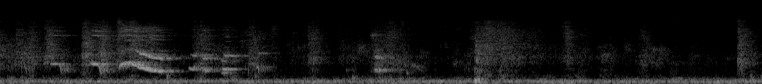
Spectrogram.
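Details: Six Labrador Retriever puppies playing indoors in a puppy play room; a run of high, falling whimpers and squeals early on, then quieter scuffles and thumps over a constant low hum.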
